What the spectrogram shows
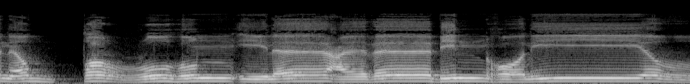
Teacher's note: لازم الضاد الأول، أسمع الضاد ثم الطاء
